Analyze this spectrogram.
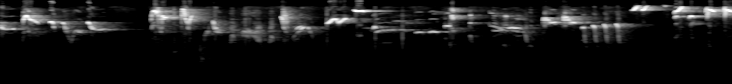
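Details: Courting orange-headed thrush in a mating ritual, loud song of varied whistled phrases, harsh chatter and mimic-like notes, with a brief pause near the start before the outpouring resumes.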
